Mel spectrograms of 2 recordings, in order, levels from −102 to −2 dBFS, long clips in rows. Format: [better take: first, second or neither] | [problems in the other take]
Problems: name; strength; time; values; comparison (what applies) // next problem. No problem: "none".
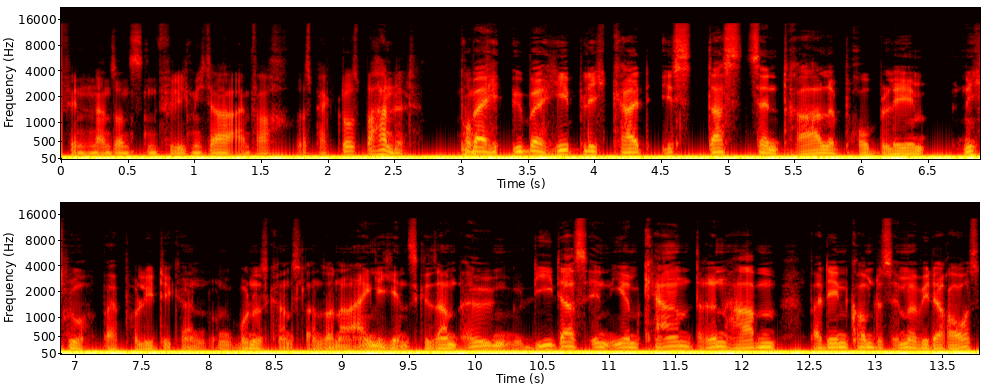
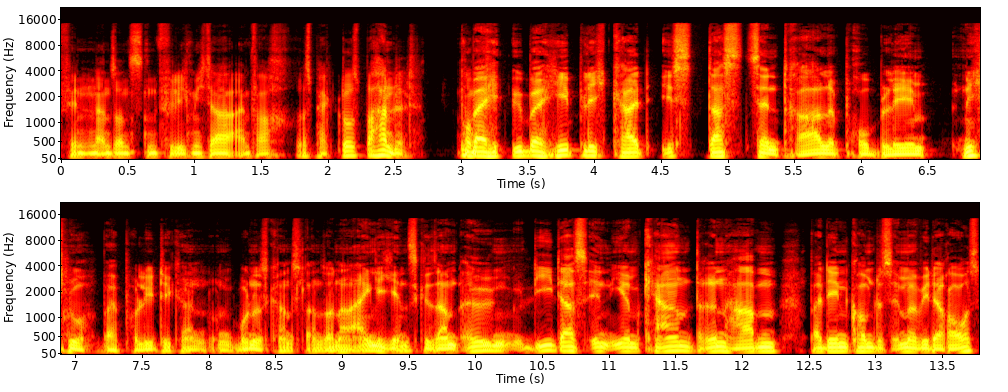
second | low rumble; loud; throughout; 5 dB below the speech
